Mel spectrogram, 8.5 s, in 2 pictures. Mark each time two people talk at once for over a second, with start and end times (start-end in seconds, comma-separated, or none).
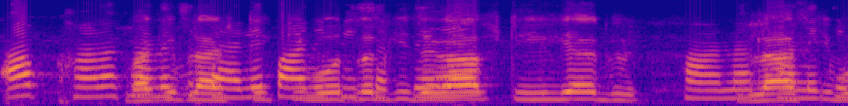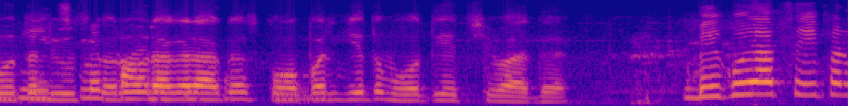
0.6-2.4, 3.7-6.0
